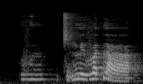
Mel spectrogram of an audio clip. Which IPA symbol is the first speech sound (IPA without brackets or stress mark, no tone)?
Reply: v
